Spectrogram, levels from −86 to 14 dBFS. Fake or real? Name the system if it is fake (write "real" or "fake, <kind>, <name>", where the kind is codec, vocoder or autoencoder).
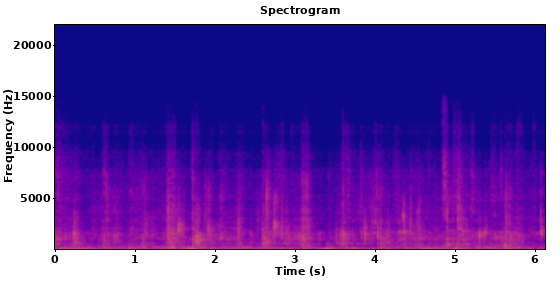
fake, codec, SNAC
